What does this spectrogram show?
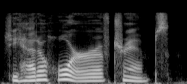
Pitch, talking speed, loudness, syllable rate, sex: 180 Hz, 190 wpm, -16 LUFS, 4.3 syllables/s, female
